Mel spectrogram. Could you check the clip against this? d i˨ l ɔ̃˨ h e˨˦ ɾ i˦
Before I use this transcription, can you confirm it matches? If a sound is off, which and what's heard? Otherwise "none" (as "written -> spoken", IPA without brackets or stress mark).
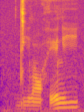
ɾ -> l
